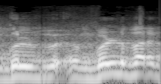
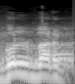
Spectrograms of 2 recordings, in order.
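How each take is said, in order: First: The name is said with a d sound. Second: The name is said without a d sound. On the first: The speaker calls it wrong. "गुलबर्ग लिखा हुआ है" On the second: The speaker calls it right. "लेकिन गुलबर्ग पढ़ना है, डी silent रखना है"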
